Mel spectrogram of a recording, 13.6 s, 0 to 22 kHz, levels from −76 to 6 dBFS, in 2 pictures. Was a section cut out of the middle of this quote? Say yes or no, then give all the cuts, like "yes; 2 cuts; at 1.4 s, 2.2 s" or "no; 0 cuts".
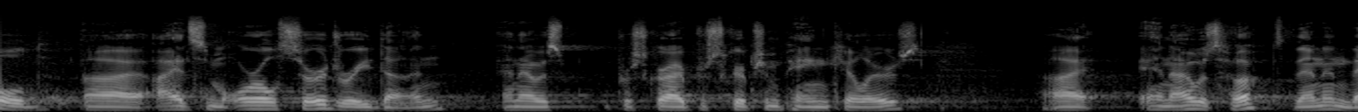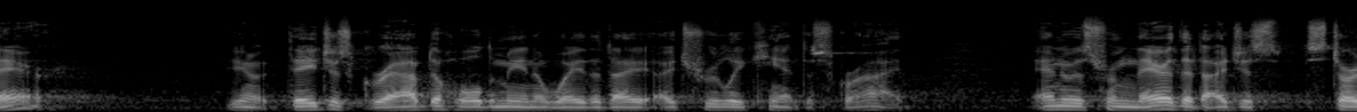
no; 0 cuts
